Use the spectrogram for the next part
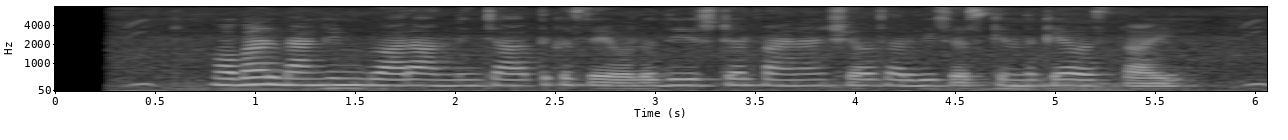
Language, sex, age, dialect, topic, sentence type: Telugu, female, 18-24, Southern, banking, statement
